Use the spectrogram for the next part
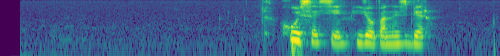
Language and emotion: Russian, angry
